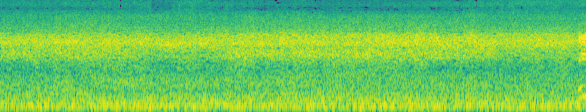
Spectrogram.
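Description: Waterfall's rushing water, a loud steady noise.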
